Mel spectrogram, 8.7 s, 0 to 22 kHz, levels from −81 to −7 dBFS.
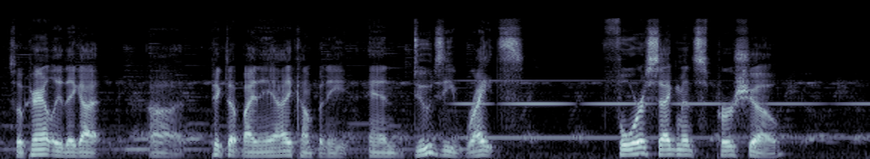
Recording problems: echo of what is said; faint; throughout; 490 ms later, 25 dB below the speech
background music; noticeable; throughout; 15 dB below the speech

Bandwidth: 13.5 kHz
